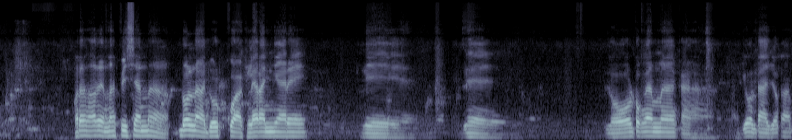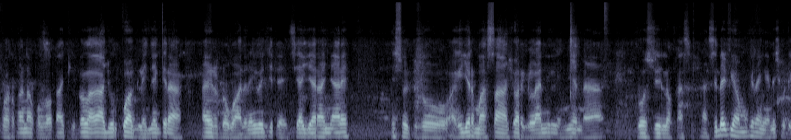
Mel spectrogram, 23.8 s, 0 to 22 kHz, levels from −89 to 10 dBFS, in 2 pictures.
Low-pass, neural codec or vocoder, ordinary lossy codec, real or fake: 19.8 kHz; codec, 44.1 kHz, 7.8 kbps, Pupu-Codec; Opus, 24 kbps; fake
